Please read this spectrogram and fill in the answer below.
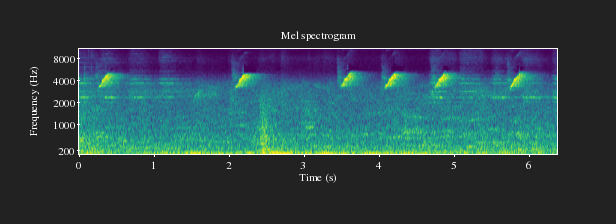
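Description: A small bird chirping repeatedly, about six short rising chirps at uneven intervals, over a faint steady low hum.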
